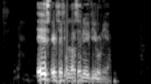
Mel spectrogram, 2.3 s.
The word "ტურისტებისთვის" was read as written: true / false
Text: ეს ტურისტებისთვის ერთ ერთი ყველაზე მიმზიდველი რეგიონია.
false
